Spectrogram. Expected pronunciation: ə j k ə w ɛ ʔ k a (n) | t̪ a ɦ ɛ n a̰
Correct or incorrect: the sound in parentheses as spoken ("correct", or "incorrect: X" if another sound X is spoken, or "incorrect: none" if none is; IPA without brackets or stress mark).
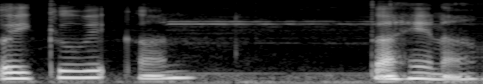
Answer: correct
